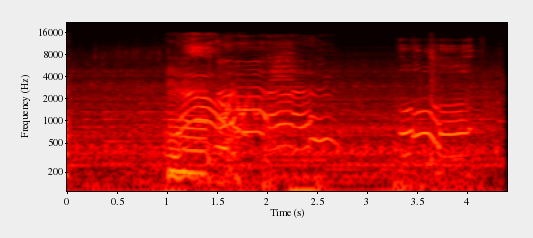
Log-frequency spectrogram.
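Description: High-pitched, sped-up cartoon voices squealing and babbling in swooping rising and falling glides, about a second in and again near the end, over background music and a steady low hum.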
